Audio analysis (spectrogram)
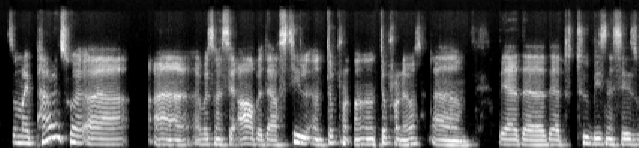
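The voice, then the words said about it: French accent in English. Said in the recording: “So in French, I don't have an accent, but of course in English, I do.”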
